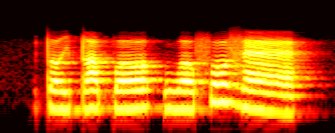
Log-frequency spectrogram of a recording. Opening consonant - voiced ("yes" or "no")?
no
